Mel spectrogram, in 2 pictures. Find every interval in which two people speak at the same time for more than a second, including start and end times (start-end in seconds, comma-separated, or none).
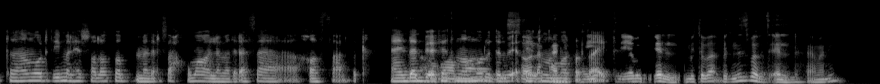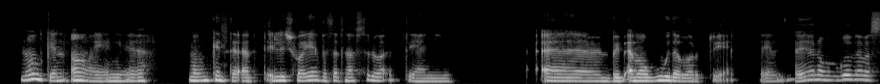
4.2-6.2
